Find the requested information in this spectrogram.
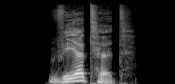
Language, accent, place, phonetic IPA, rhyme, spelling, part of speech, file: German, Germany, Berlin, [ˈveːɐ̯tət], -eːɐ̯tət, wehrtet, verb, De-wehrtet.ogg
- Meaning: inflection of wehren: 1. second-person plural preterite 2. second-person plural subjunctive II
